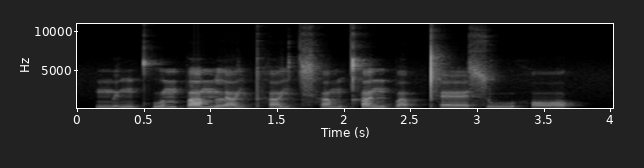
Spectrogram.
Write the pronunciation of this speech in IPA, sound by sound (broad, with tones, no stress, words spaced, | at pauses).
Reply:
mɪ˨˥ŋkʷʰɐ˥mpɐ˥m lɐ˨jpʰɐ˨˥j t͡sʰɐ˨˧mkʰɐ˥n pɐ˨p̚t̪ʰɛː˨ suː˨˥hɔː˨˥k̚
